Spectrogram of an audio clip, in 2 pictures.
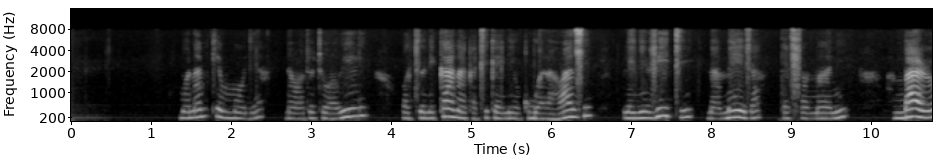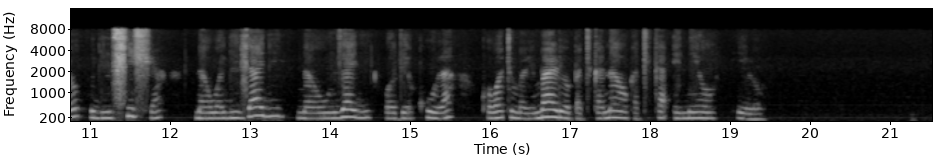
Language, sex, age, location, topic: Swahili, female, 18-24, Dar es Salaam, finance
